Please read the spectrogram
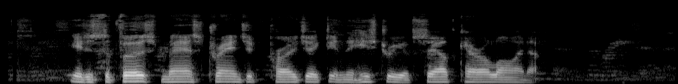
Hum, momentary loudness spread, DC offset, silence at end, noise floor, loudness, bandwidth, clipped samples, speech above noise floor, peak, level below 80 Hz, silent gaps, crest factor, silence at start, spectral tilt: none; 12 LU; under 0.1%; 1.4 s; -59 dBFS; -23 LUFS; 11.5 kHz; under 0.1%; 36 dB; -4 dBFS; -66 dBFS; none; 22 dB; 0.7 s; -5.5 dB/octave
